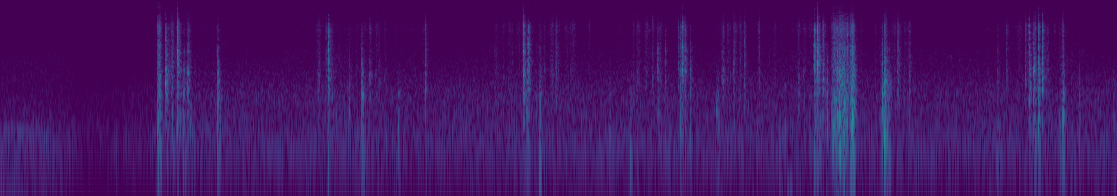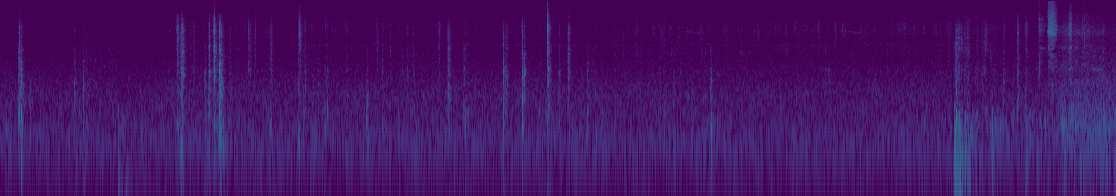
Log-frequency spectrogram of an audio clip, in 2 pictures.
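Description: Irregular metallic clinks and taps as a thin metal strip is handled and fitted against a metal grille shell. Near the end a steady hiss starts: a TIG welding arc.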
